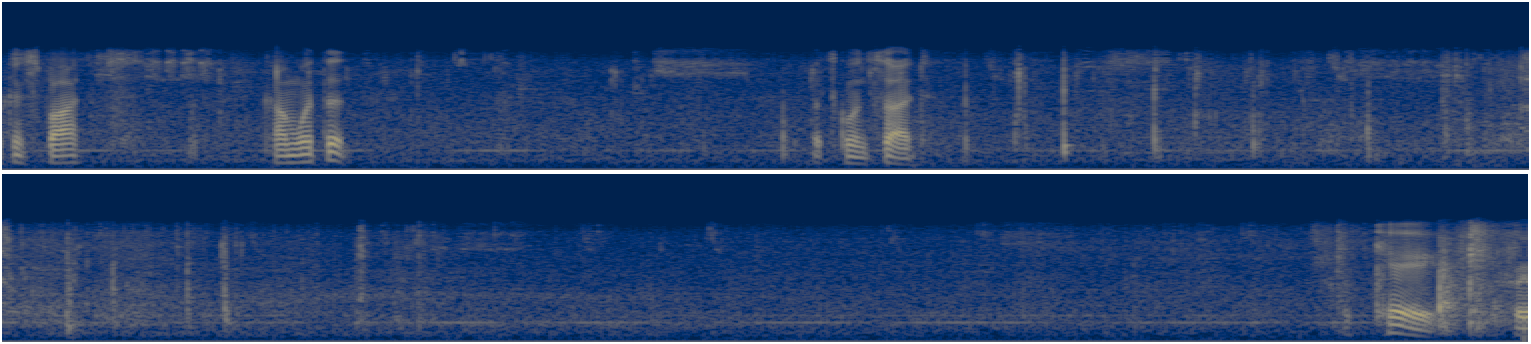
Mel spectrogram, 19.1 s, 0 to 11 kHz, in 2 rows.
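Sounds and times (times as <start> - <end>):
footsteps on stone steps: 6.0 - 11.2
front door opening: 6.2 - 13.4.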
